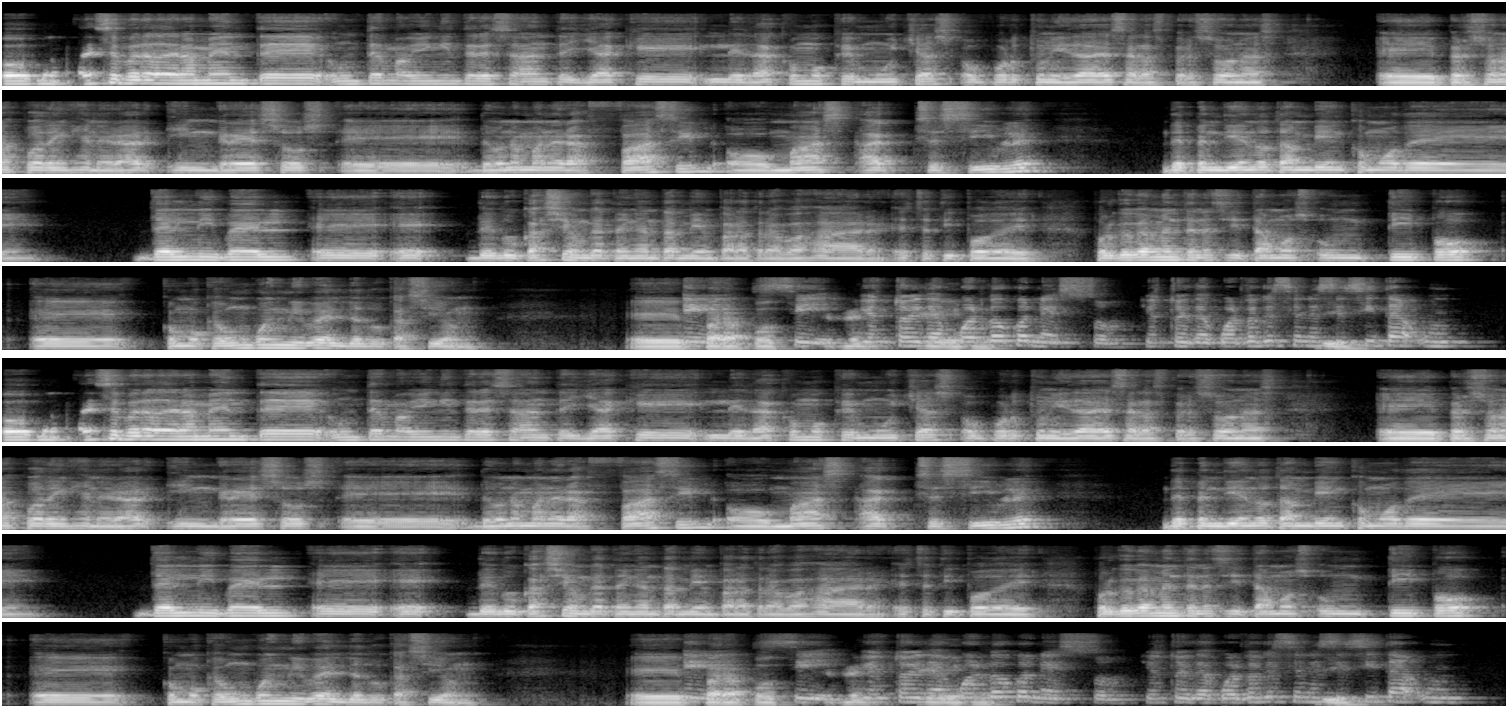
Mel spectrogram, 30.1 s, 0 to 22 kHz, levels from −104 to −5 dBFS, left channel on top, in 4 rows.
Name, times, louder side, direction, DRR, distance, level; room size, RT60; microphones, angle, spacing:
voice 1, 0.0-6.5 6.9-12.8 13.3-15.2 15.7-25.0 25.7-26.4 26.8-27.5 29.2-29.4, left 1 dB, 5° left, 0.5 m, -24 dB
voice 2, 26.5-29.8, left 2 dB, 35° left, 2.4 m, -34 dB
12.0 x 5.3 x 6.9 m
head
